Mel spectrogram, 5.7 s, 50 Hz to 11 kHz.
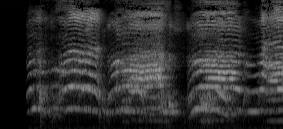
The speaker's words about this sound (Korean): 저 아래에서는 아이들 우는 소리가 났다. 19층에 사는 쌍둥이들 울음소리였다. 얼마나 크게 우는지 계단 바로 밑에서 우는 것 같았다.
